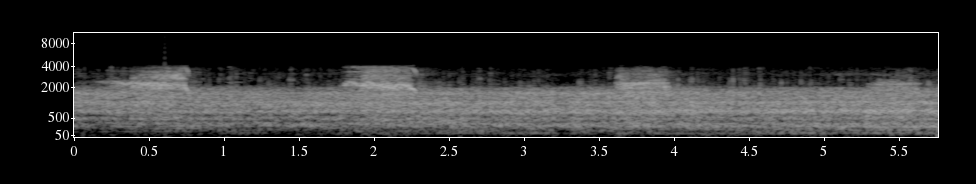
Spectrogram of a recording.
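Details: Owlets being fed a rabbit by the adult female at evening feeding time, 7:01–7:13 PM, 21 March 2017; owl calls: four raspy, hissing bursts, each about half a second long, every second or two, over a constant background hiss.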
